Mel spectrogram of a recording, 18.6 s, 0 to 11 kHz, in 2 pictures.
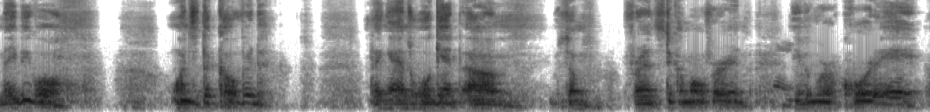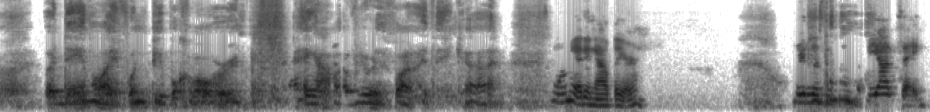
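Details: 22-year-old man with cerebral palsy affecting his muscles; he says tighter muscles make talking more difficult; dysarthria due to cerebral palsy.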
